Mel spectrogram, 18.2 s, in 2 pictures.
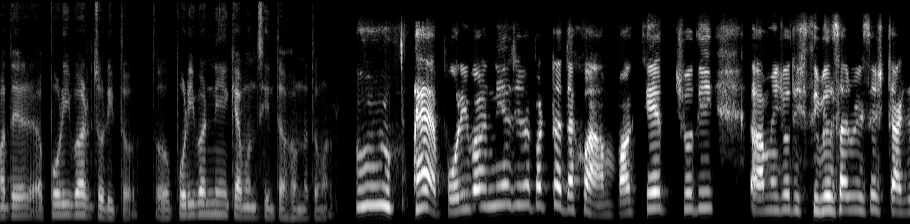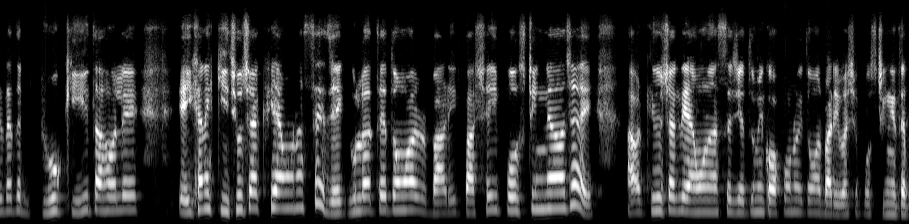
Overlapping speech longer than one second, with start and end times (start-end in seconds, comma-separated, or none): none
